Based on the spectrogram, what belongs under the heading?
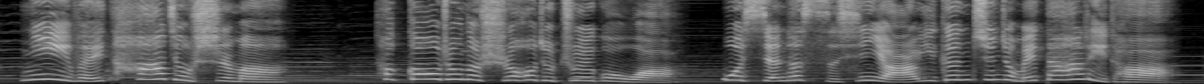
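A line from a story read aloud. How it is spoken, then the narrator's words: Raised, high voice. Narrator (Chinese): 刘静声音拉高了好几度道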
